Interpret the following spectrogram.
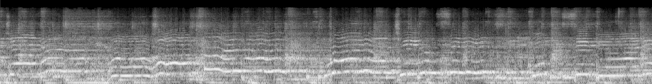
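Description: A live pop song played loud through a stage PA: a singer's ornamented melody slides between notes over a band with drums, bass and electric guitar.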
